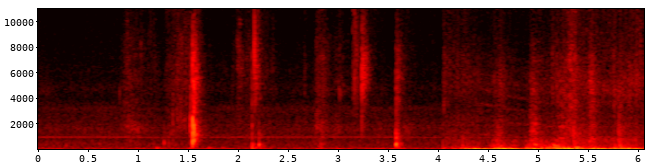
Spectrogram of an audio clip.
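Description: Six-sided dice being rolled on a table: a few separate sharp clicks spread over several seconds, followed near the end by low rumbling handling noise.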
